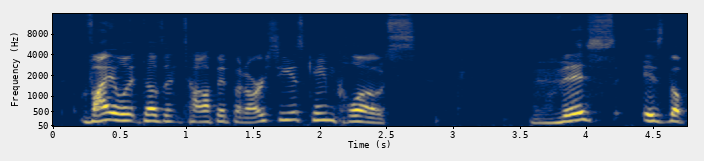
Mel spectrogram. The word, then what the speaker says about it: Arceus: It's an ARC phone, not an ARS phone. And it's the RKS system, not the ARS system.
